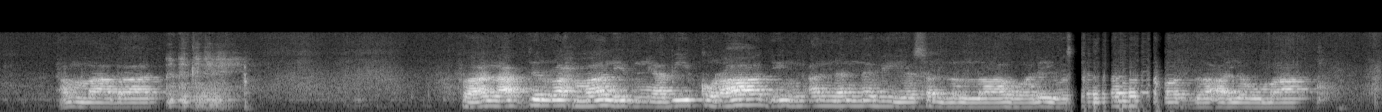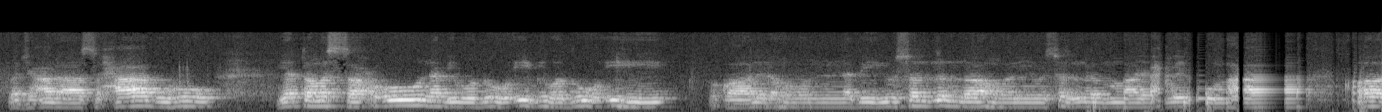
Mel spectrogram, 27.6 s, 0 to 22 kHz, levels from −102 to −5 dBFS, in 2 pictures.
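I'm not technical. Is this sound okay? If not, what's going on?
No. From 10.64 to 11.76 s, and again from 24.69 to 26.28 s and 26.69 to 27.49 s, you hear repeated packet loss (robotic sound). Bits of audio went missing over and over, and each hole was patched by stretching the previous sound. The result is choppy and robotic.

From 26.37 to 26.69 s there is a smeared buzz or hiss with no real sound. That fits a long network dropout, likely. Nothing arrived for about a third of a second, so the gap was filled with a stretched copy of the last sound.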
